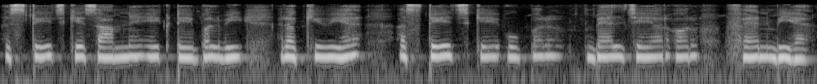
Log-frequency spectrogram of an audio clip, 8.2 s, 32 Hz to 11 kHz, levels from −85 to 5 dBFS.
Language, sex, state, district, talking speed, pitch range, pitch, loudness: Hindi, female, Jharkhand, Ranchi, 130 wpm, 210-220 Hz, 215 Hz, -21 LUFS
